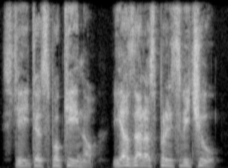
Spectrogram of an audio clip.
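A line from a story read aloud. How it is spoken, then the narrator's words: Whispered. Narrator (Ukrainian): прошепотів Муді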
